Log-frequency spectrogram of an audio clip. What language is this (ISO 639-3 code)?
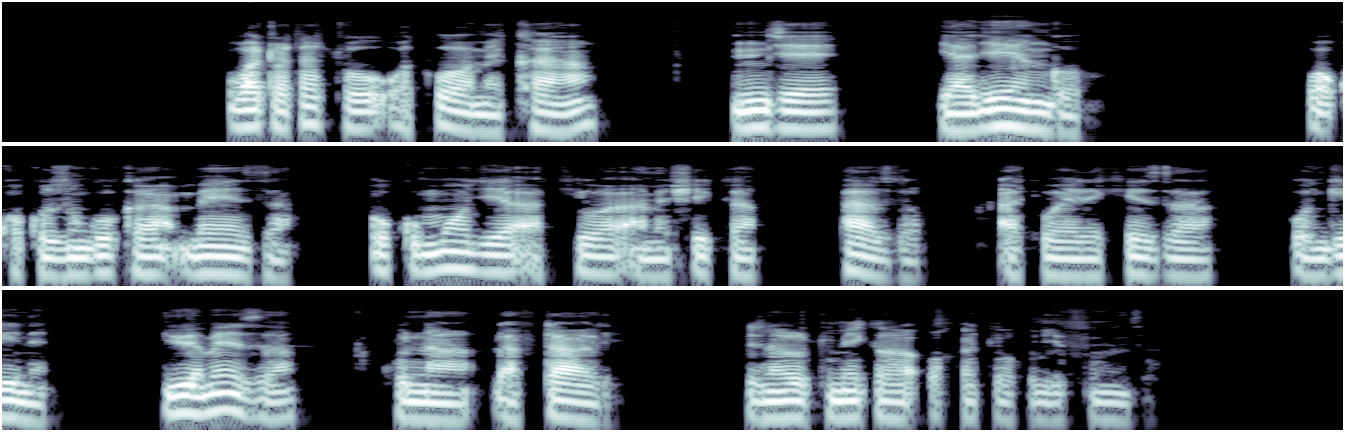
swa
